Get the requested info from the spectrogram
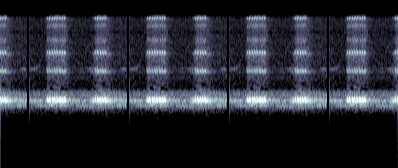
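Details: Grasshopper calling at night: shrill, steady pulsed chirps repeated about once per second in an even rhythm, with no other sounds.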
